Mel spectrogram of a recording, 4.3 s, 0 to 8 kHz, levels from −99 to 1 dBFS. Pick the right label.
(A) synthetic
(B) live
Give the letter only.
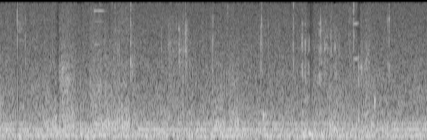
B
